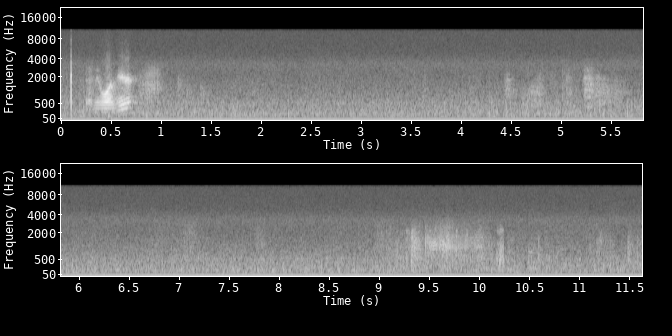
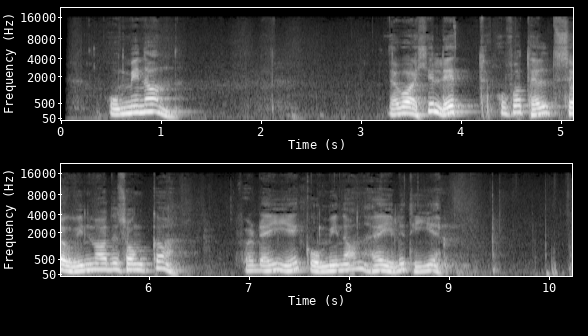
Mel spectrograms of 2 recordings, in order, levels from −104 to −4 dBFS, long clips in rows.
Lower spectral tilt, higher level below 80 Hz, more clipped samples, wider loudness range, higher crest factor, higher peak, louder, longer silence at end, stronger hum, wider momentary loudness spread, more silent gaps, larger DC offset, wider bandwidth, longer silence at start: second, -4.5 dB/octave vs -8.5 dB/octave; about the same, -52 dBFS vs -56 dBFS; neither; first, 11 LU vs 4 LU; first, 28 dB vs 18 dB; first, 0 dBFS vs -4 dBFS; second, -28 LUFS vs -20 LUFS; second, 0 s vs 0.8 s; neither; about the same, 14 LU vs 12 LU; neither; first, 2% vs under 0.1%; second, 11 kHz vs 16 kHz; second, 0 s vs 0.5 s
